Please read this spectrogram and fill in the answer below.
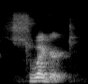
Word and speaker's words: Swigart: Is it Swigart? Is that how we pronounce it? Swigart. Just Swigart.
